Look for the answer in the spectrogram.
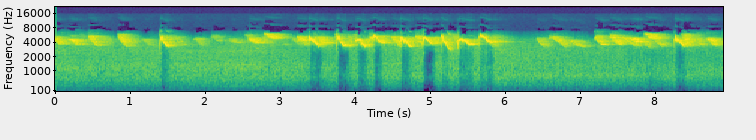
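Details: Oriental white-eye kept in a cage, delivering rapid high twittering song of sliding, falling notes strung together without pause, with constant low hiss behind.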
